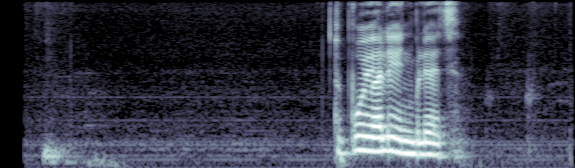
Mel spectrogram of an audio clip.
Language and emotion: Russian, angry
